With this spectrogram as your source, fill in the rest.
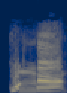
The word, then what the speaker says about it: কন্যা: কন্যা, কল্যাণ, ল, 2টা ল, লয় ল।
